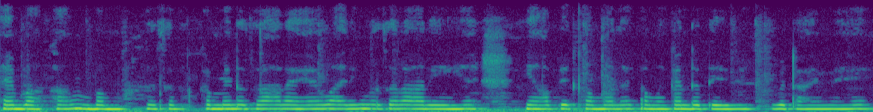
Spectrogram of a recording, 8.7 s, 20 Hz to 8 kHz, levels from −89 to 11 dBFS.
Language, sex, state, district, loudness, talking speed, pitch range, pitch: Hindi, female, Bihar, Katihar, -13 LUFS, 105 wpm, 270-275 Hz, 275 Hz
